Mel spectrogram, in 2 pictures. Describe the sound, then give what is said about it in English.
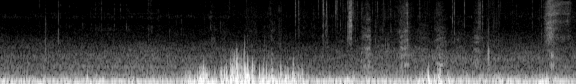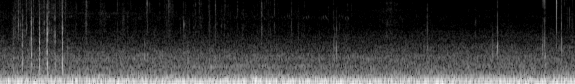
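A young dog scampers about a parking lot and grassy, patchy areas in the dark before sunrise, with scattered pattering footsteps and a couple of short bursts of sniffing over a steady low rumble of wind and background noise. “The young dog is running around the parking lot and the grassy, patchy areas.”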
